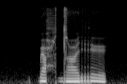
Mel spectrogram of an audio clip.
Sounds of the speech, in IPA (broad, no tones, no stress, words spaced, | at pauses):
k͡pɪħdˤirɪ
